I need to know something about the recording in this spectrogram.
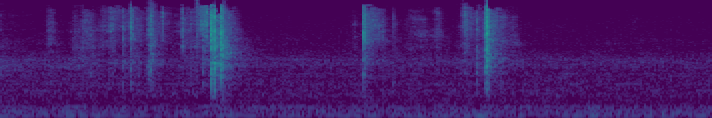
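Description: Playing cards flick and snap softly in a hand.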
